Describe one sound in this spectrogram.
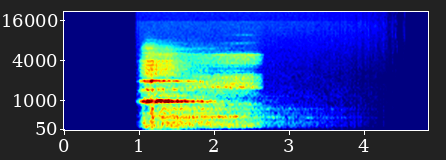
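A notification chime rings out and fades.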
